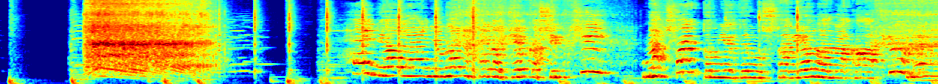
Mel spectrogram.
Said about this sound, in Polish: Uważaj, bo tero będzie hałas, bo wiertarą muszę tu wjechać.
